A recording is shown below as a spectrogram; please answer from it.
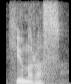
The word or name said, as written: humerus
